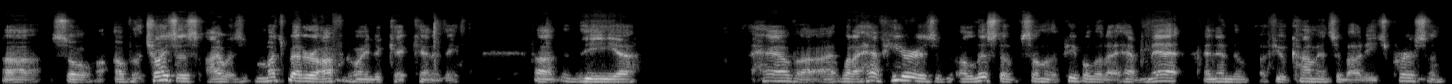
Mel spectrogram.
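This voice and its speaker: An American man in his seventies giving an informal talk from notes, rambling and halting as he corrects himself. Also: medium pitch, pushed and bright, slight background noise, low-quality recording. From Iowa, United States. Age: 70s. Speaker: guest speaker, former journalist. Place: small cluttered room with boxes, indoors. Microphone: computer microphone on a video call.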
